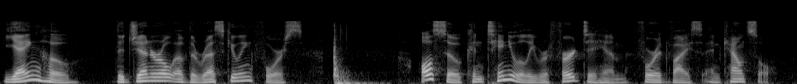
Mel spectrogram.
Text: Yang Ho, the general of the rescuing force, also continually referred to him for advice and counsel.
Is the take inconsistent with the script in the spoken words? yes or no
no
